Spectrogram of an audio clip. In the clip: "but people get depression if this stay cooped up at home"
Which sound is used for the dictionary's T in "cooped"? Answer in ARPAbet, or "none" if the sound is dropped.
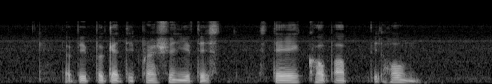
none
